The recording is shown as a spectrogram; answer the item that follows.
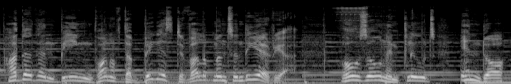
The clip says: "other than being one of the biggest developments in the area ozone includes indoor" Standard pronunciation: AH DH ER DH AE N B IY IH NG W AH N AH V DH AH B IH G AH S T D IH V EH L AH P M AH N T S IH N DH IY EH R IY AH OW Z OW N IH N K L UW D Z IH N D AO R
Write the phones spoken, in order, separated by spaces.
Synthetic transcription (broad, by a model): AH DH ER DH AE N B IY IH NG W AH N AH V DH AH B IH G AH S T D IH V EH L AH P M AH N T S IH N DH IY EH R IY AH OW Z OW N IH N K L UW D Z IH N D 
